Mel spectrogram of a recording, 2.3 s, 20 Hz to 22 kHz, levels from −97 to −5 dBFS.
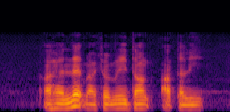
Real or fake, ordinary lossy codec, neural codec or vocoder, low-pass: fake; none; codec, 16 kHz, 2 kbps, FunCodec, trained on Chinese and English, 25 frames a second; none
